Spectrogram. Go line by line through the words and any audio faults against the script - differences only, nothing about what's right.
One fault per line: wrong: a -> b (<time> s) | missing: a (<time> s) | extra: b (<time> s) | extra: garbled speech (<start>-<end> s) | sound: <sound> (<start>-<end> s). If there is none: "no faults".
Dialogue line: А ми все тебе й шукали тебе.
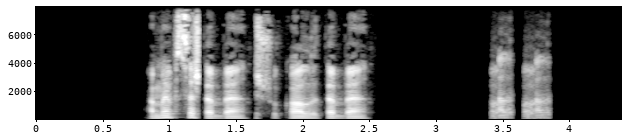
sound: laugh (3.4-3.9 s)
